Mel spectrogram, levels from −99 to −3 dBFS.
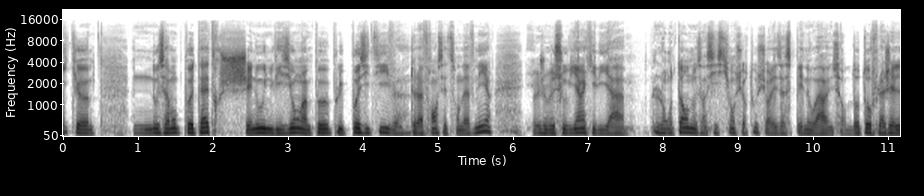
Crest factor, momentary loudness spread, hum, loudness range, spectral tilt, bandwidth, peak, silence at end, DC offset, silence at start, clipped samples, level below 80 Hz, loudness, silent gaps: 18 dB; 10 LU; none; 6 LU; -6 dB/octave; 13.5 kHz; -6 dBFS; 0 s; under 0.1%; 0 s; under 0.1%; -62 dBFS; -24 LUFS; none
